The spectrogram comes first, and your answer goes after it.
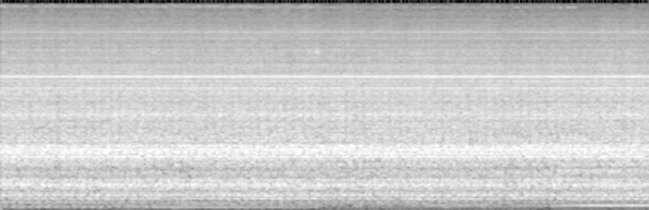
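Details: Milling a brass governor weight bracket at the slowest feed rate: even, unbroken cutting hiss with constant tone, no chatter or squeal; normal steady cut.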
